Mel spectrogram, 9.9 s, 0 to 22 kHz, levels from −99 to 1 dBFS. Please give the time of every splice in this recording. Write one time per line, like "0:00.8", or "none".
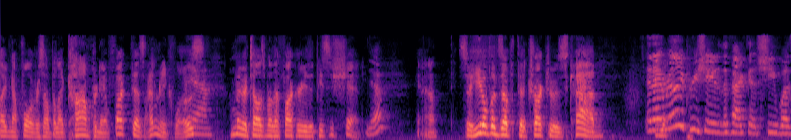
0:01.3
